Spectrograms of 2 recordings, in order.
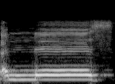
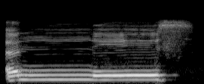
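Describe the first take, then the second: First: The long vowel is a plain open 'aa'. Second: The long vowel is inclined toward 'ee'. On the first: The speaker calls it wrong. "لا نقول الناس" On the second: The speaker calls it right. "بإمالتها الناس هكذا"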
